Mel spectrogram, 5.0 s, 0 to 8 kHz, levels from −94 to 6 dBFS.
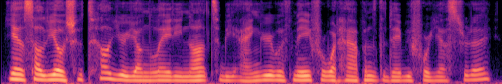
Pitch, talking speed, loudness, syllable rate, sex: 155 Hz, 225 wpm, -17 LUFS, 6.0 syllables/s, male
